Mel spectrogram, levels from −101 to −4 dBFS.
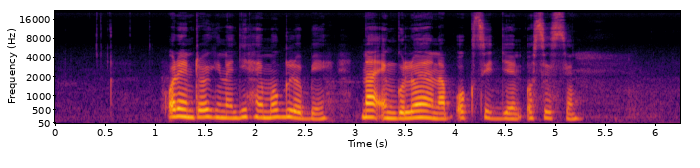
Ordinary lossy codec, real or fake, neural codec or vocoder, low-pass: none; real; none; none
